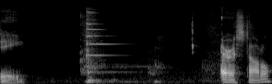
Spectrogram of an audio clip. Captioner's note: bell dings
